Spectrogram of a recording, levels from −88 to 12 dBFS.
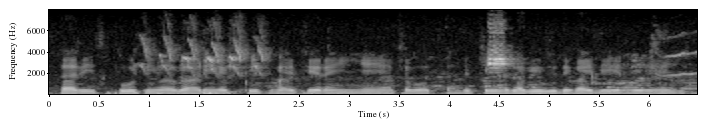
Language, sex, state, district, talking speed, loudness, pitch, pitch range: Hindi, male, Chhattisgarh, Korba, 185 wpm, -19 LUFS, 105 Hz, 100-105 Hz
